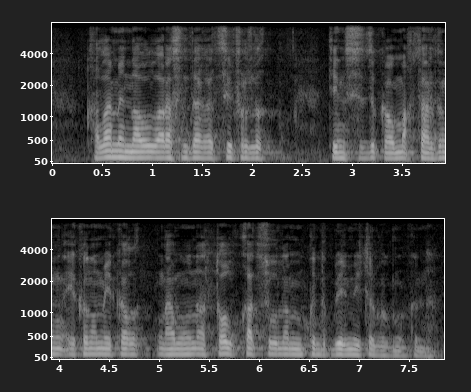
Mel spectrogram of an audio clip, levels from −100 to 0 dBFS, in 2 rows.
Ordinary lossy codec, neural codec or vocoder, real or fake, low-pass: none; codec, 16 kHz, 4 kbps, FunCodec, trained on Chinese and English, 50 frames a second; fake; 7.2 kHz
